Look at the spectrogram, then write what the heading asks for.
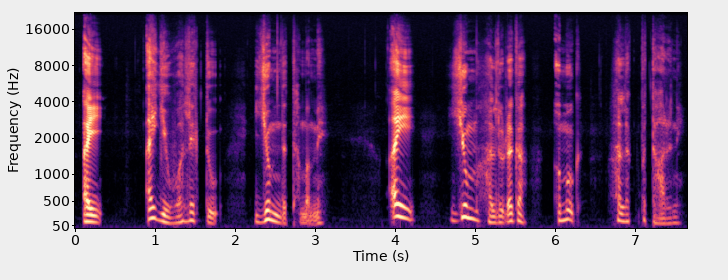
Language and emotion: Manipuri, sad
